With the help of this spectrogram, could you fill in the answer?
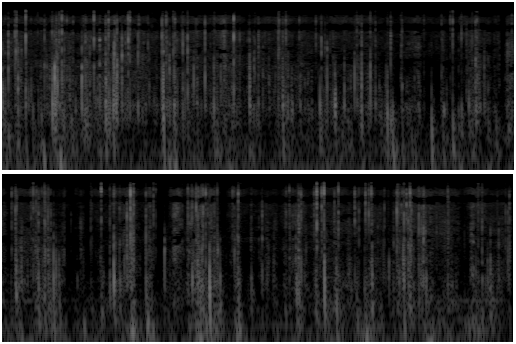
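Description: A small, flat, filled Garnier Fructis hair mask sachet made of foil and plastic laminate is crinkled and scratched with long nails and fingertips. The result is a steady stream of dense, bright crinkles and crisp scratching, mostly high in pitch with almost no low end and very short, dry snaps.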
